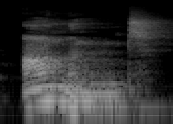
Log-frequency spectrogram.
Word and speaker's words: almond: ঠিক আছে, আমেরিকান ইংলিশে উচ্চারণটা হবে হচ্ছে আমন্ড। এখন উচ্চারণটা দেখেন, আমন্ড।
